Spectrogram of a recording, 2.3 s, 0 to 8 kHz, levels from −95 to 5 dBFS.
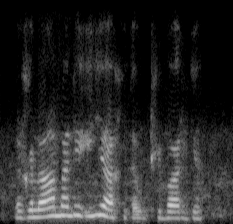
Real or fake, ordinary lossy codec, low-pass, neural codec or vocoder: real; Opus, 32 kbps; 7.2 kHz; none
